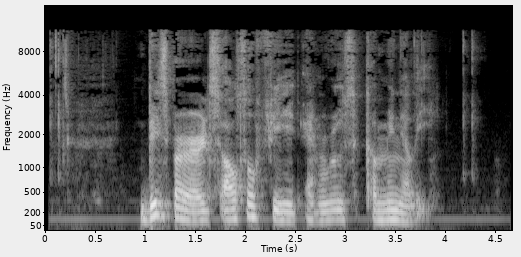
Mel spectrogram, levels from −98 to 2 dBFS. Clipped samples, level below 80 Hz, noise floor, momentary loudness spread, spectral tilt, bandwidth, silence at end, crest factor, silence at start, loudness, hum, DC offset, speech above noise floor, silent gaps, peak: under 0.1%; -52 dBFS; -50 dBFS; 18 LU; -5 dB/octave; 11.5 kHz; 0.8 s; 18 dB; 0.15 s; -18 LUFS; none; under 0.1%; 32 dB; none; -2 dBFS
